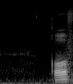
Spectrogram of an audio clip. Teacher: qaf ini pangkal lidah paling belakang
